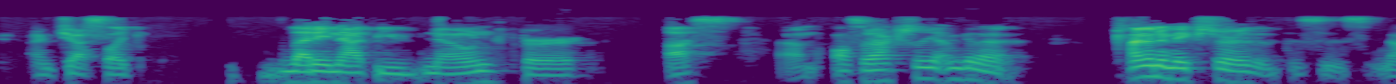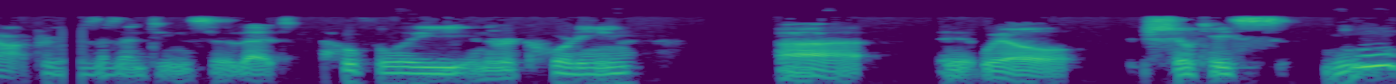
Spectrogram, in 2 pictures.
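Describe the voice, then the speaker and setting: His loudness swings widely from moment to moment. The man also pauses often and at length. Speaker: cooking class instructor. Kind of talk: tutorial. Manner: fast; casual, hesitant with many fillers.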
